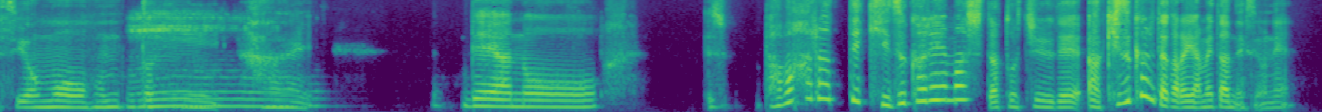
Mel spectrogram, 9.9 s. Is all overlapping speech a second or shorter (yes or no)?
no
